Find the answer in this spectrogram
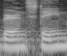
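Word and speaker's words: Berenstain: that came from cuz even in the show it's pronounced Baron stain bears but it's weird um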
